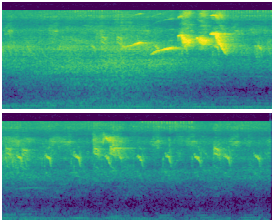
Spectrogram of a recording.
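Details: Wild double-collared seedeater disputing song with rivals in the grego style; a short burst of sharp, high slurred notes, then a regular series of brief chips, roughly three per second.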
